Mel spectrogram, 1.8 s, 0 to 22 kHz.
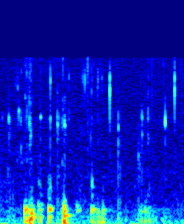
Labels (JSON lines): {"label": "geophony, waves", "recorder": "SoundTrap 300"}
